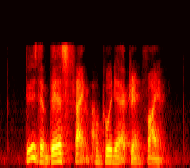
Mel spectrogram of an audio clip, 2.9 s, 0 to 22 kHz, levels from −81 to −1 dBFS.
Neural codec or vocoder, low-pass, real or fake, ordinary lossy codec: codec, 16 kHz, 0.5 kbps, FreqCodec, larger model; 7.2 kHz; fake; Opus, 32 kbps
